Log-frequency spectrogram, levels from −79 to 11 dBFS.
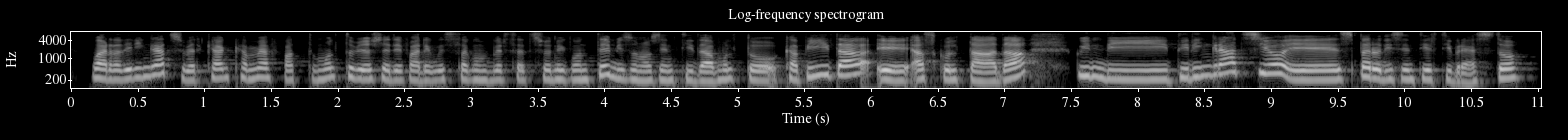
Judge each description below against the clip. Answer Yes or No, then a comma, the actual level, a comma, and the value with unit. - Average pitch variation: Yes, average, 3.0 semitones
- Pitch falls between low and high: No, high, 215 Hz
